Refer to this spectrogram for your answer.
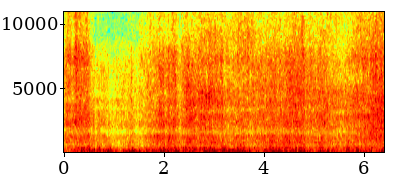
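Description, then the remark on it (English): Rough ocean surf churns continuously while strong wind buffets the microphone, a loud, dense roar with no pauses and no voices. “You see the waves are quite boisterous.”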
